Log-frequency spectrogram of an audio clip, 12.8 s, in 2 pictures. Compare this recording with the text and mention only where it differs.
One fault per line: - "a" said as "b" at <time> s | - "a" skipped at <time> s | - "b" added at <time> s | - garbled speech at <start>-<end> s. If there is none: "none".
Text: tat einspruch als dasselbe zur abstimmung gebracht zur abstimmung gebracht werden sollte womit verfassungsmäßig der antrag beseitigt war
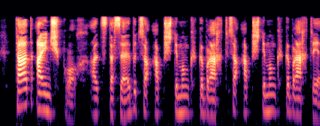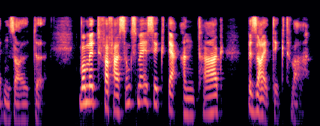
none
